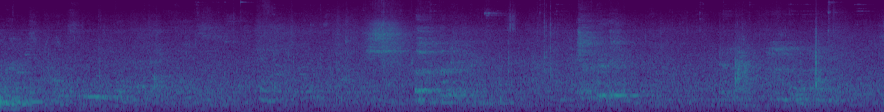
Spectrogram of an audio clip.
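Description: A choir of young voices sings together, heard from a distance.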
